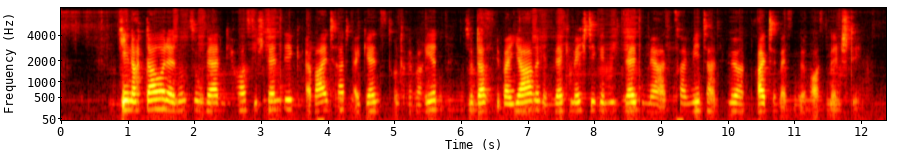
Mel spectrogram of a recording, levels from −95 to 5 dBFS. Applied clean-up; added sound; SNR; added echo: neural separator model SepFormer DNS4.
